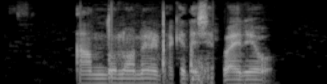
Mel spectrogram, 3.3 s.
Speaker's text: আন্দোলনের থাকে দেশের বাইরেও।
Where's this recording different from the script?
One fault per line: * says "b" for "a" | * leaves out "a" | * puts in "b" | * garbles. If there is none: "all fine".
all fine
